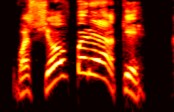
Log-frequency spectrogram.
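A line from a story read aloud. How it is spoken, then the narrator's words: Grandmother calling from another room. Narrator (Russian): крикнула бабушка из прихожей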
